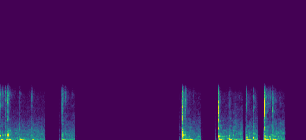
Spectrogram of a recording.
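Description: Short bursts of keystrokes on a computer keyboard while programming Java code, a quick cluster of taps, a pause, then several more rapid bursts, close and fairly quiet with no voice.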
